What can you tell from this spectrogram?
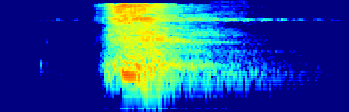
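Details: A single sharp, explosive sneeze in a quiet room, from a sneezing and nose-blowing challenge.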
